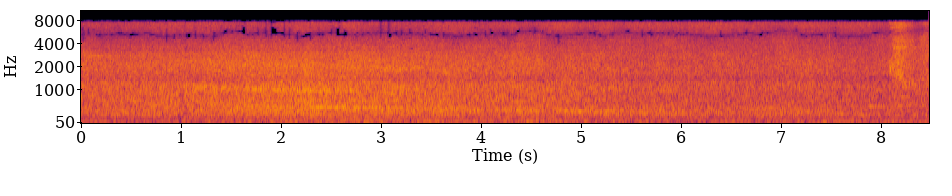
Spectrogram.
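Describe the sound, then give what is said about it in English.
A subway train rumbles past underneath, a steady, broad roar that holds at an even loudness throughout, muffled and continuous, with no voices. “Here comes a subway train below me.”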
